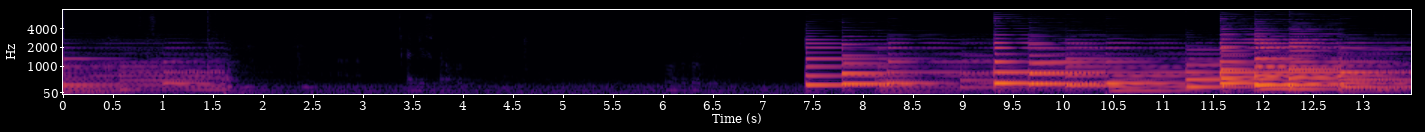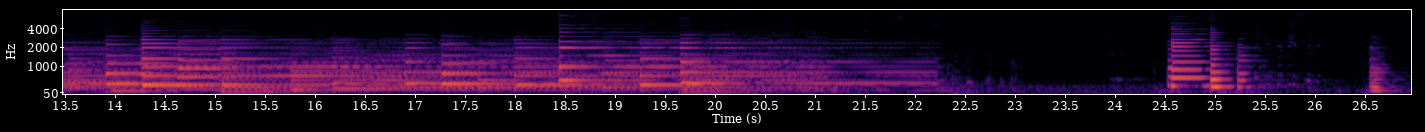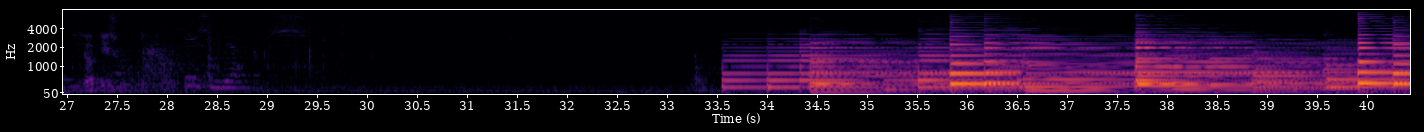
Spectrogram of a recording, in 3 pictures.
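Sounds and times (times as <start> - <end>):
piano: 0.0 - 1.8, 7.4 - 22.4, 24.4 - 25.7, 26.5 - 27.0, 33.5 - 40.4.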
